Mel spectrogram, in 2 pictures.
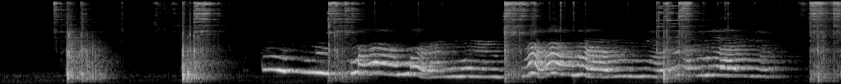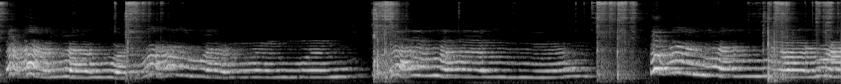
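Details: Siberian Husky howling in response to the clatter of cutlery: long wavering tonal howls rising and falling, broken by sharp metallic clinks of utensils between phrases.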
